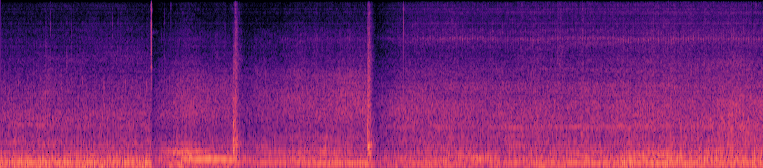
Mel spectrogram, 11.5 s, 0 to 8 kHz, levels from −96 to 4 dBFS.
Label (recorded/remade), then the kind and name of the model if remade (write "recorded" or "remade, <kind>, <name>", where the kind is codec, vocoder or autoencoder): remade, vocoder, WaveNeXt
